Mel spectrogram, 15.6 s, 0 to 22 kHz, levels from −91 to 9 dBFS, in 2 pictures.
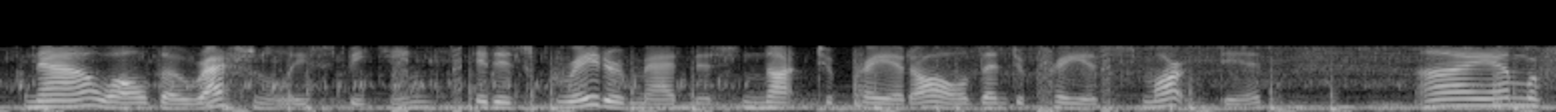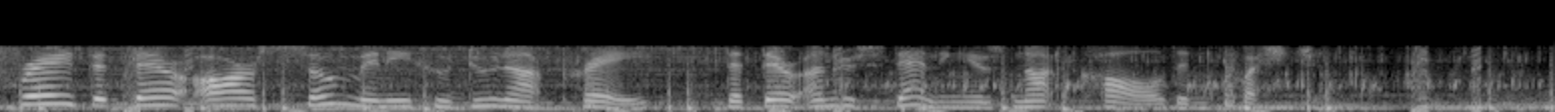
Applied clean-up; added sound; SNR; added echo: none; Trickle, dribble / Water tap, faucet / Music + Scratching (performance technique); 7 dB; none.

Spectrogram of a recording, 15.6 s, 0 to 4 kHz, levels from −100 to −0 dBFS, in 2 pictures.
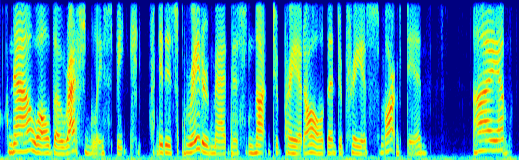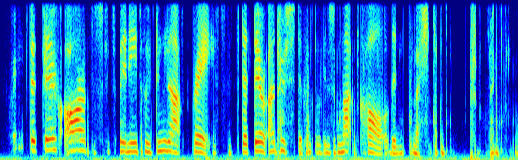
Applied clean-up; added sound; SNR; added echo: neural diffusion model UNIVERSE++.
